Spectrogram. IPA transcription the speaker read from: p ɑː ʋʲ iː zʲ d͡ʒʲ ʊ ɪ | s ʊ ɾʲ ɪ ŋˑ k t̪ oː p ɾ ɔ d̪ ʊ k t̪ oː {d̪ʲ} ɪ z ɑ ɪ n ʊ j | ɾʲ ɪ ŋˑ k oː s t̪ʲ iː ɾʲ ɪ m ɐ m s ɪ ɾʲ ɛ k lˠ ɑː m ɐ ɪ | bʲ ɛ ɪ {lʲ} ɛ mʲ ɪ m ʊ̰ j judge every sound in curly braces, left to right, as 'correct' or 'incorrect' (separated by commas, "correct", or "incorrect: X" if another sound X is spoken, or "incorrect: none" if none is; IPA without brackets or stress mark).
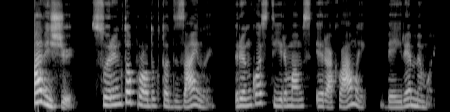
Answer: correct, incorrect: ɾʲ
